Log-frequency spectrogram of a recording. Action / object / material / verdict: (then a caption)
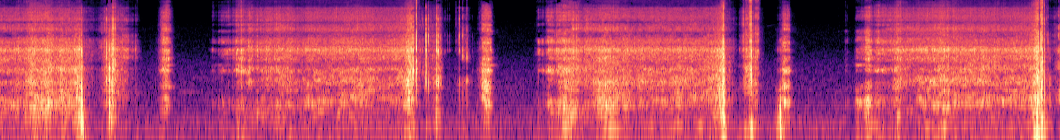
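scrape / kinetic sand cut with a plastic knife / sand / none. A clear plastic knife presses and scrapes through slices of green kinetic sand on a white surface. Long, bright, gritty scraping passages alternate with short sharp crunchy cuts and brief silences, with almost no low end.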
